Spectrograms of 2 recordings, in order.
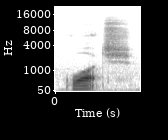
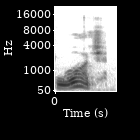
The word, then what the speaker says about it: watch: it's not you know watch is spelled with an A but it's actually pronounced with an O so I'm going to add in the o just what watch and we want let's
